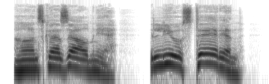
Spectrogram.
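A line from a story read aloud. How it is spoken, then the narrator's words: Near moan. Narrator (Russian): чуть ли не простонала Ланфер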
